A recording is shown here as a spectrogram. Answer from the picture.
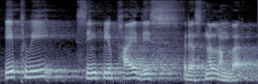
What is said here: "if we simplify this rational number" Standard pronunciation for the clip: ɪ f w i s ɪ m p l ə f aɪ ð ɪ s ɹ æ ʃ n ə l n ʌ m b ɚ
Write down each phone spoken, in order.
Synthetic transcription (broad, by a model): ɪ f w i s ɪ m p l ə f aɪ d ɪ s ɹ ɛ s n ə l n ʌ m b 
